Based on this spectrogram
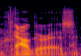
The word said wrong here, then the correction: Almaguer: Alguerez, right. Really, it's not spelled that way. It's spelled Almaguer.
